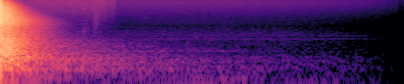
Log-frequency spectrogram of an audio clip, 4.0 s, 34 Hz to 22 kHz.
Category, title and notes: Soundscapes > Indoors
IR / Impulse Response :3 I popped a balloon in a youth club space (Koskikeskus nuorisotila kolo) :D
Balloon, Convolution, Fidelity, High, Impulse, IR, Pop, Response, Reverb, Room, Stereo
